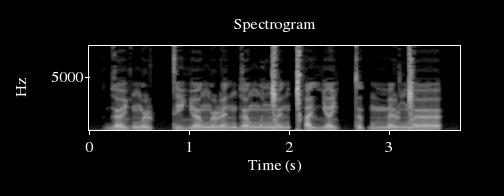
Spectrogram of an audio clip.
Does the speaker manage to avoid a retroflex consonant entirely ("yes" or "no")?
no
